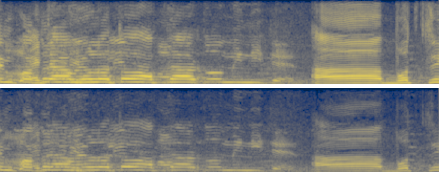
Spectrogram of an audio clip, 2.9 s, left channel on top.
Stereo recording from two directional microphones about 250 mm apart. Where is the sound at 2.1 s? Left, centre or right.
Left.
